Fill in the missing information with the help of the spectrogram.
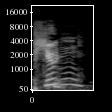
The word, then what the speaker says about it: Putin: There's no P-Y-U. – I'm refuting for Putin, okay? – Putin, as in P-O-O.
